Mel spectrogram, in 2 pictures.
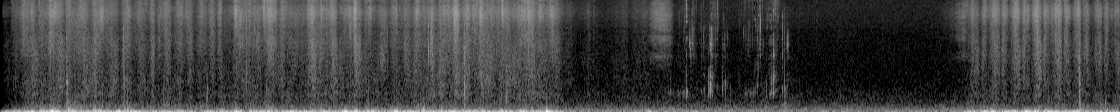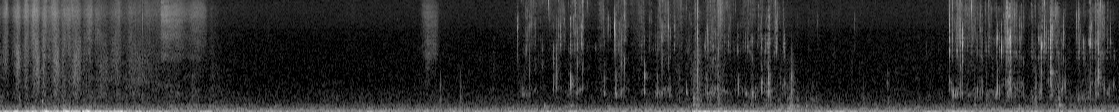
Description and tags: Petting my dog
